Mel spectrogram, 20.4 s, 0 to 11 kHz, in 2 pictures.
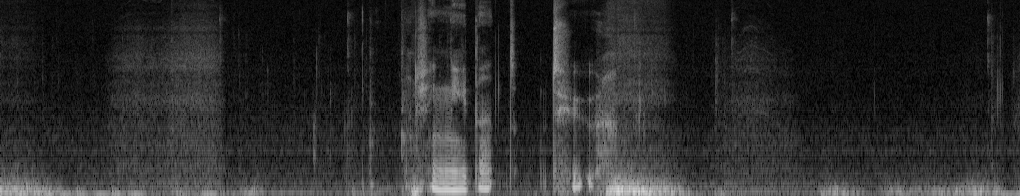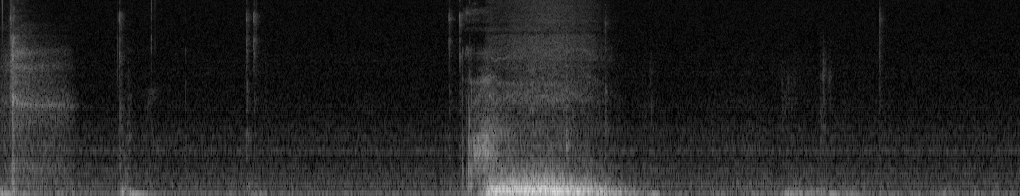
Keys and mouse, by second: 0.2 ctrl+super+z, 0.4 ctrl+super+z, 0.8 ctrl+super+z, 1.1 ctrl+super+z, 2.2-3.5 alt+super+drag, 4.5-6.4 alt+super+drag, 7.3-9.9 alt+super+drag, 10.3-11.4 alt+super+drag, 12.7 super+click, 14.7 super+click, 19.0-20.4 super+drag.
